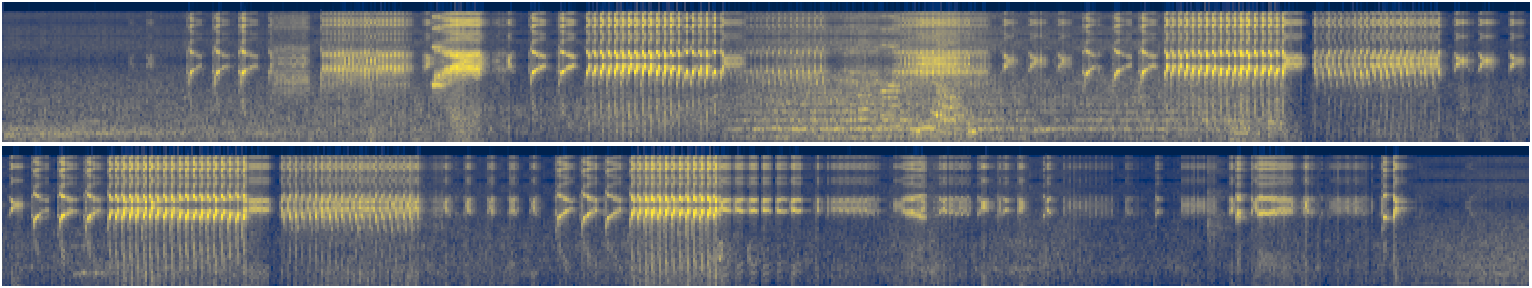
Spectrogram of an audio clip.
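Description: A caged serin canary singing: long, high-pitched phrases of rapid trills and repeated notes, broken by short pauses.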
